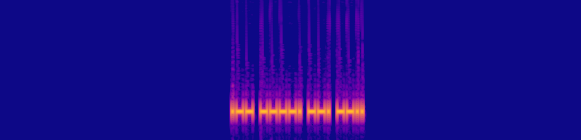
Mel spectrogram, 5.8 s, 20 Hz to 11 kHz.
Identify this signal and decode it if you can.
Morse code, heard as a keyed tone, about 46 wpm, 700 Hz. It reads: W9GZ
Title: USA Call Signs - 4 Characters - Repeated 3x - 50wpm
